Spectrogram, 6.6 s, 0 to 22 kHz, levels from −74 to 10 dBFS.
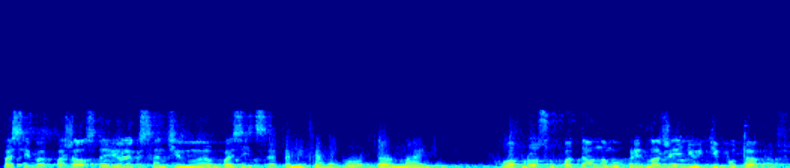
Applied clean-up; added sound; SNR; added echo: neural separator model SepFormer DNS4.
